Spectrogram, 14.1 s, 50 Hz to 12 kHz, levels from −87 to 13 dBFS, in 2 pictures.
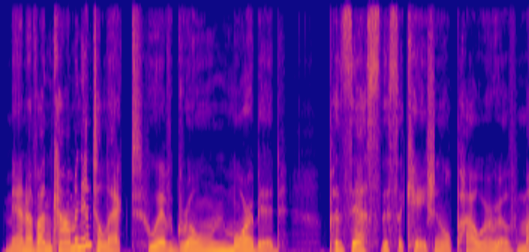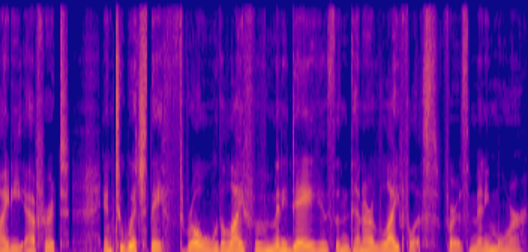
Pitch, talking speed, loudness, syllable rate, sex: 200 Hz, 135 wpm, -18 LUFS, 3.9 syllables/s, female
